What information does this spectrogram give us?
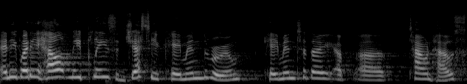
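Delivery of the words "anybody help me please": mock, loud, high shout. Retelling calling for help when no one was around, re-enacting a shout for help. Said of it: "And then I shouted".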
